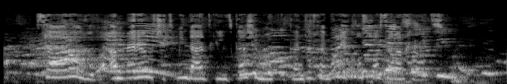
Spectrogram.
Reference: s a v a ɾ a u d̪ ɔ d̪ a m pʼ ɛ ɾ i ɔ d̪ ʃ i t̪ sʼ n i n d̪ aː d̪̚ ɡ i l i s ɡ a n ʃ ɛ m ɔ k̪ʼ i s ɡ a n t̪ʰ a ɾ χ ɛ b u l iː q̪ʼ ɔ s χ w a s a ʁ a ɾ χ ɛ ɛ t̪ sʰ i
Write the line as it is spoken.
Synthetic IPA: s a v a ɾ a u d̪ ɔ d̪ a m pʼ ɛ ɾ i ɔ d̪ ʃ i t̪ sʼ m i n d̪ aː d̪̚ ɡ i l i s ɡ a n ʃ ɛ m ɔ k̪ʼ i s ɡ a n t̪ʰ a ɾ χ ɛ b u l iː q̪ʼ ɔ s χ w a s a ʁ a ɾ χ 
